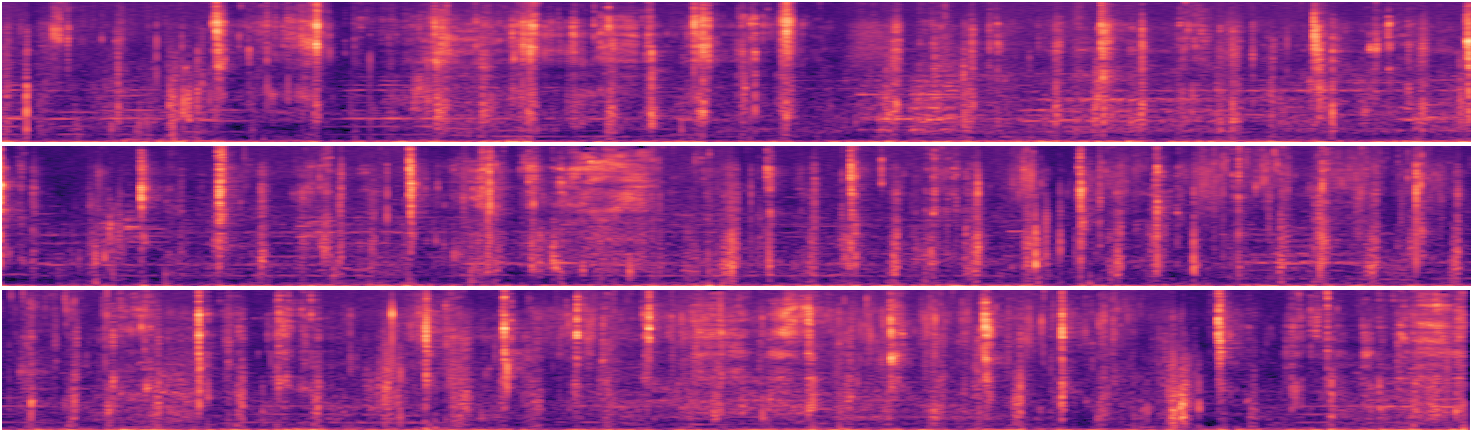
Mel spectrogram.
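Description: Close-miked wet chewing and lip smacking as rice and fried chicken are eaten by hand, with frequent sharp clicks from the mouth and fingers.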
